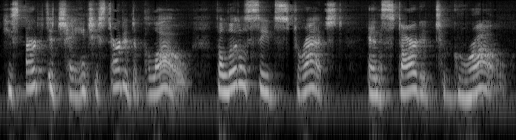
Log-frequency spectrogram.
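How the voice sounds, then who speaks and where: A woman reading a rhyming children's story aloud in an expressive, deliberate storytelling manner. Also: fairly high pitch, creaky, low-quality recording. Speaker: storybook reader.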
